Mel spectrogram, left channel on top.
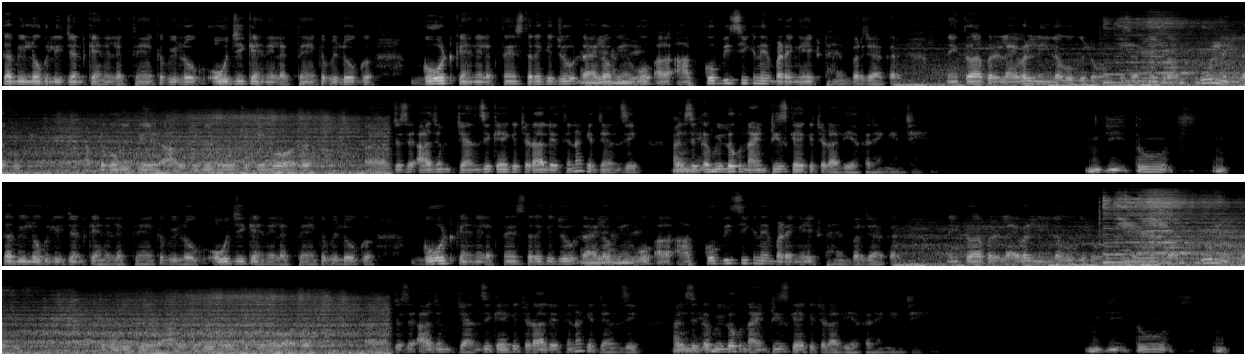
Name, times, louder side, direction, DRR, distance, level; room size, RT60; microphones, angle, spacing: voice 1, 0.0-12.8 13.4-18.8 19.1-21.6, left 4 dB, 40° left, 0.4 m, -32 dB
voice 2, 5.8-6.5 11.5-11.7 19.1-19.6 23.3-24.7, left 4 dB, 85° left, 0.6 m, -34 dB
Fixed-wing aircraft airplane, 8.9-16.3, right 1 dB, 10° right, 0.5 m, -33 dB
sound 1, 11.0-14.2, right 8 dB, 85° right, 0.4 m, -34 dB
3.8 x 2.3 x 2.2 m
head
